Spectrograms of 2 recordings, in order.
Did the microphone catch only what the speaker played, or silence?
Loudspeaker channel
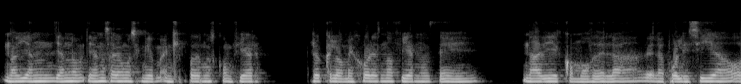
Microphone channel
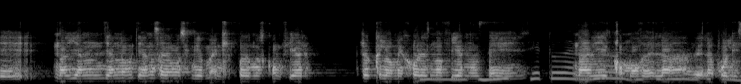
No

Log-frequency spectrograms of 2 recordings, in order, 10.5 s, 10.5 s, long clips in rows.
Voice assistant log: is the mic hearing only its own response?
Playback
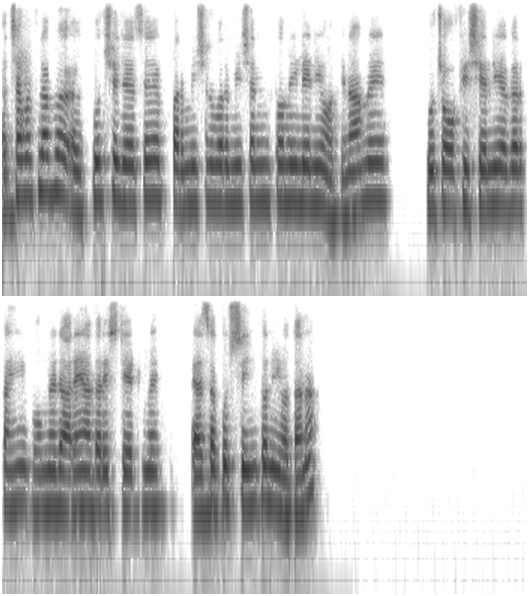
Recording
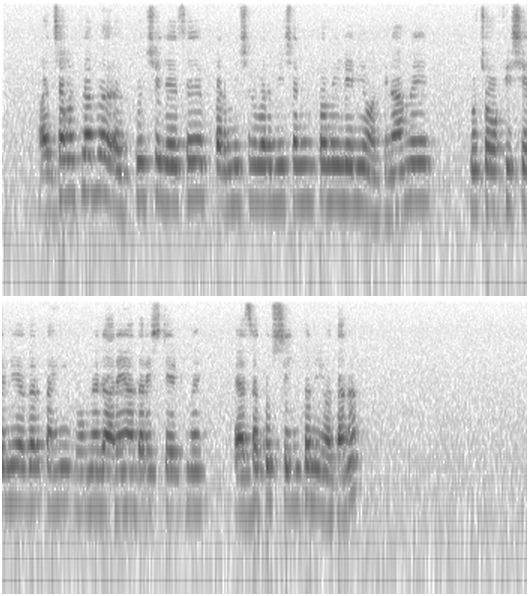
Yes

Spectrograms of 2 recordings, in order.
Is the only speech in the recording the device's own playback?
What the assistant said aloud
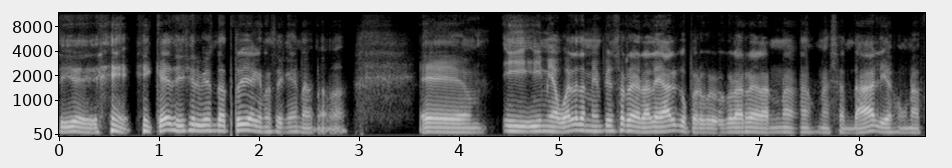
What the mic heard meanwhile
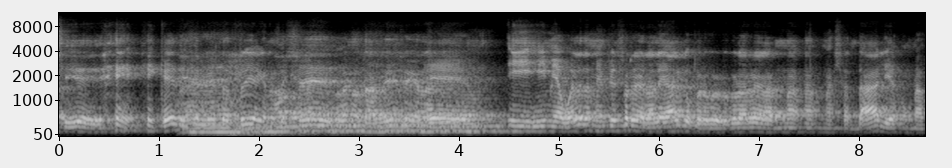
No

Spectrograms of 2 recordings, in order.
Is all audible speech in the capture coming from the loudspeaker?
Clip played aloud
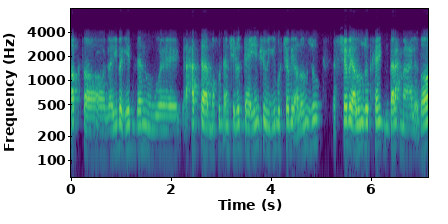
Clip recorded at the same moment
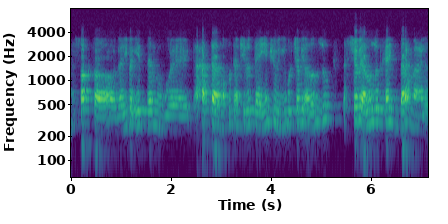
Yes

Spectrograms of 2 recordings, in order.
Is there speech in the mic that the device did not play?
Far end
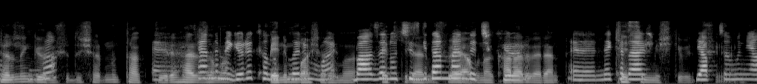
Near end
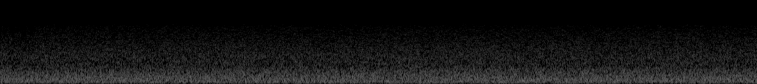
No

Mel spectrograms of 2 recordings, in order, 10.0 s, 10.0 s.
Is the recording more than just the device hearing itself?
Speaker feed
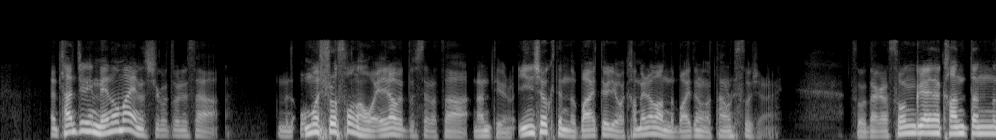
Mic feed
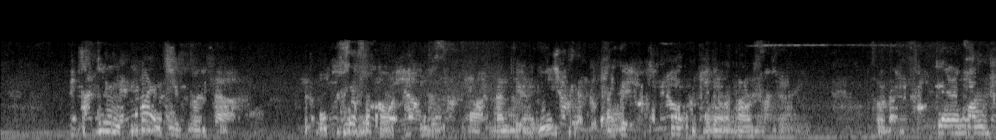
No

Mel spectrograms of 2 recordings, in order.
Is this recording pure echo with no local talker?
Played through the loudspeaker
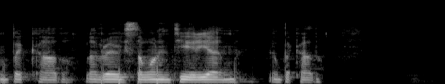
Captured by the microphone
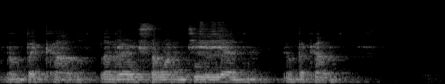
Yes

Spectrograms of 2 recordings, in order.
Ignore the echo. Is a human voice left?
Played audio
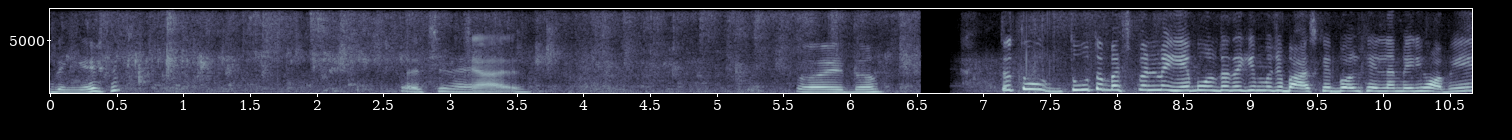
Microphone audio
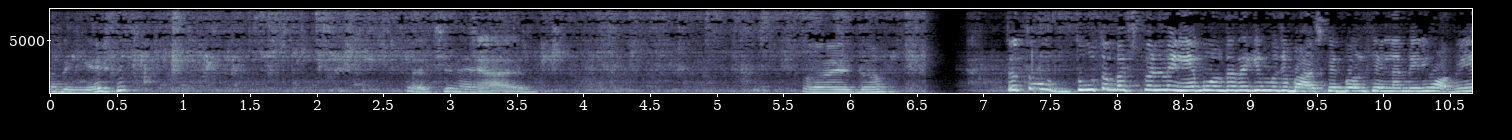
No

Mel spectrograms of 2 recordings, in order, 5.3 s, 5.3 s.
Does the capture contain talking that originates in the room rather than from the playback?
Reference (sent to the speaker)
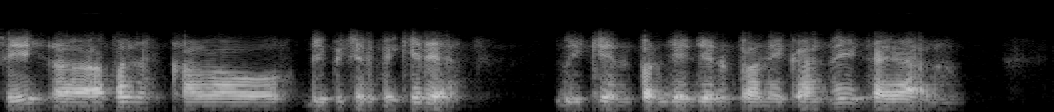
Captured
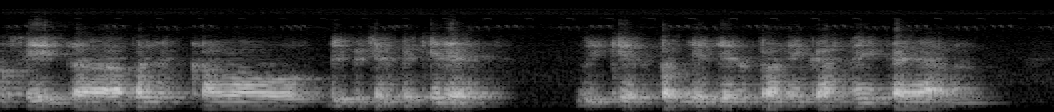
No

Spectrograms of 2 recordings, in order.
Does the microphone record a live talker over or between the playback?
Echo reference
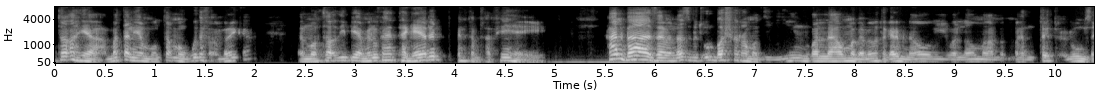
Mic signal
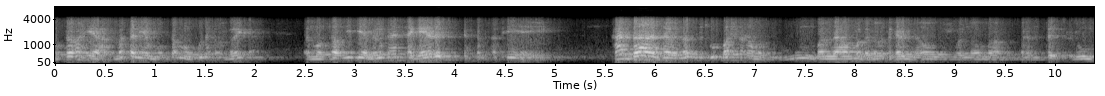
No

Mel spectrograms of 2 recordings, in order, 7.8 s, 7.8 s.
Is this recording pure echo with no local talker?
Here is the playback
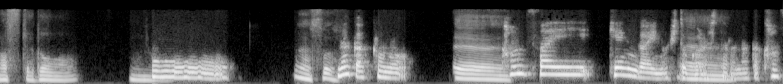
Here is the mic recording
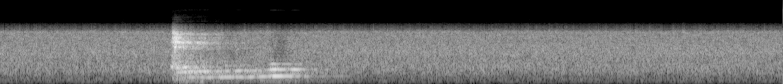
No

